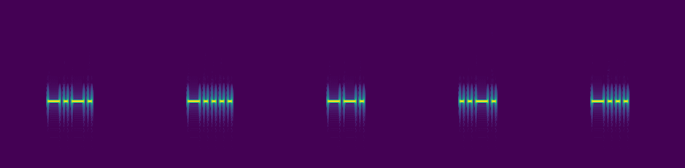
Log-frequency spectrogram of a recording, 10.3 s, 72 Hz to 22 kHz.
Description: Morse code, heard as a keyed tone, about 20 wpm, spaced as for 5 wpm, 700 Hz. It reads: C6GFB
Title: USA Call Signs - 6 Characters - 8x Character Spacing - 20wpm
